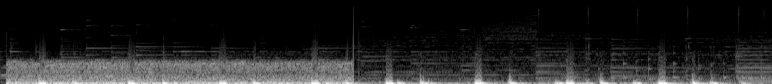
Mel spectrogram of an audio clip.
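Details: Heart sounds heard through the Stemoscope PRO wireless stethoscope: regular low heartbeat thumps at about 66 beats a minute over background music.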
